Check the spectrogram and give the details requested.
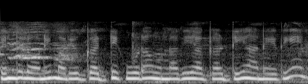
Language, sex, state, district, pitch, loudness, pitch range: Telugu, female, Andhra Pradesh, Krishna, 270 Hz, -12 LUFS, 255-285 Hz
